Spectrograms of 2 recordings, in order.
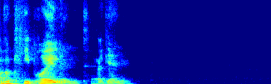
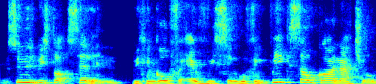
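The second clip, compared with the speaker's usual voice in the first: excited; 7 semitones higher than usual. Real, not acted. Excited transfer hopes.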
